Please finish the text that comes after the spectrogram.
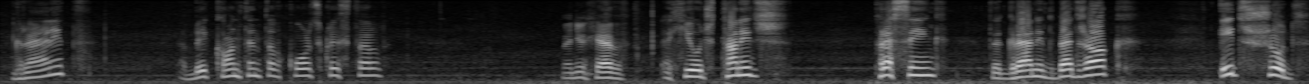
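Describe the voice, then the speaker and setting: Man, slightly high pitch, very unhurried pace, pauses between short phrases, researcher presenting. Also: darkish tone. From Bosnia. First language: Bosnian. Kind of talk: explanatory talk to camera on location.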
